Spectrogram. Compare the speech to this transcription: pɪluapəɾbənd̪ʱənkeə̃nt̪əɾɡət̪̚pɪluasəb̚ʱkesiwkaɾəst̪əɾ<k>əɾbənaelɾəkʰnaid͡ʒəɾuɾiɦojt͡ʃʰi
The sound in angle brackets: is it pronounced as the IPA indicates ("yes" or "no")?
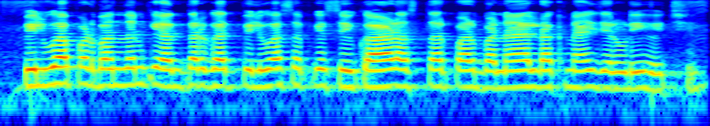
no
